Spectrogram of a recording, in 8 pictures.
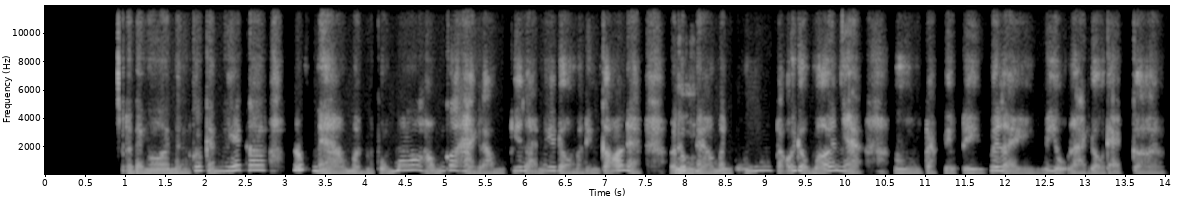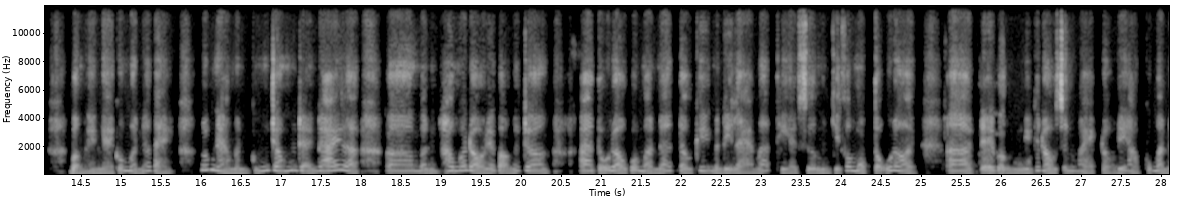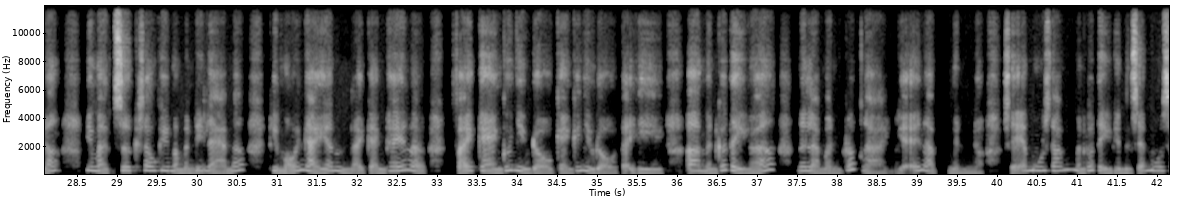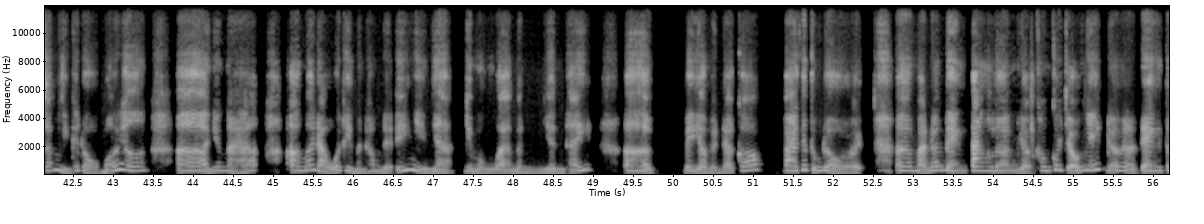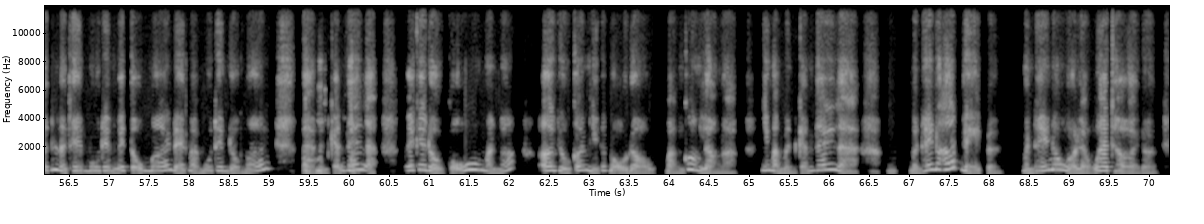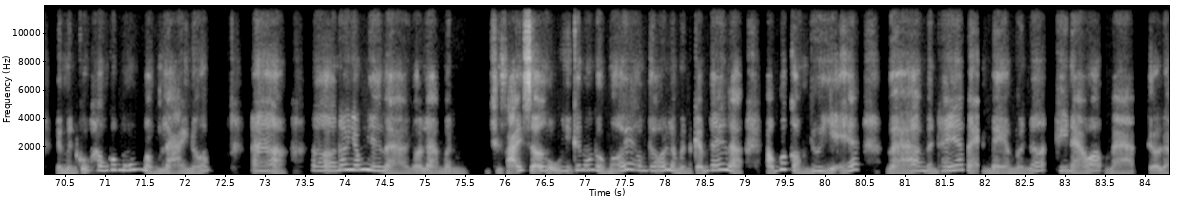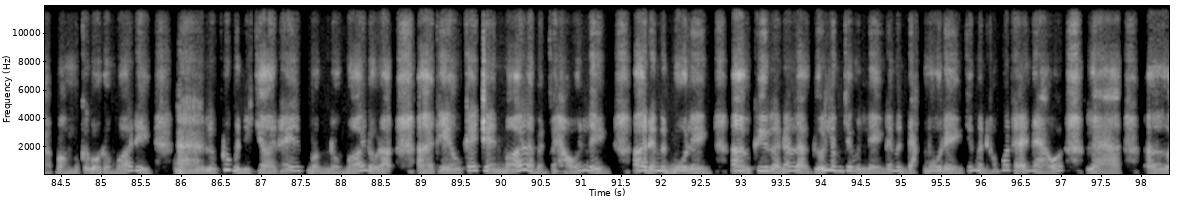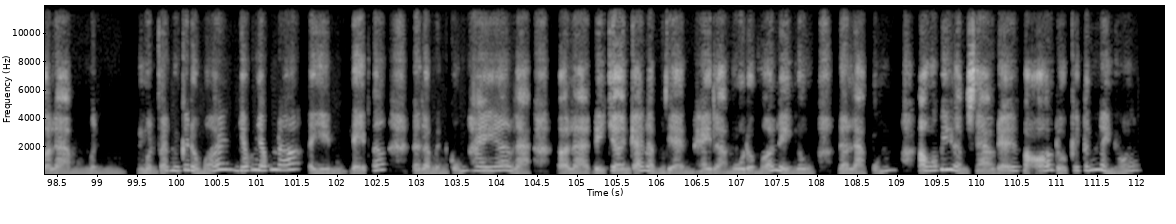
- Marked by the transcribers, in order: tapping; other background noise; laughing while speaking: "ờ"; in English: "trend"; in English: "link"
- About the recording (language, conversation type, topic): Vietnamese, advice, Làm sao để hài lòng với những thứ mình đang có?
